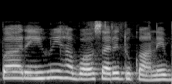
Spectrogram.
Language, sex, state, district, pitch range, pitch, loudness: Hindi, female, Bihar, Katihar, 240-290 Hz, 265 Hz, -13 LUFS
